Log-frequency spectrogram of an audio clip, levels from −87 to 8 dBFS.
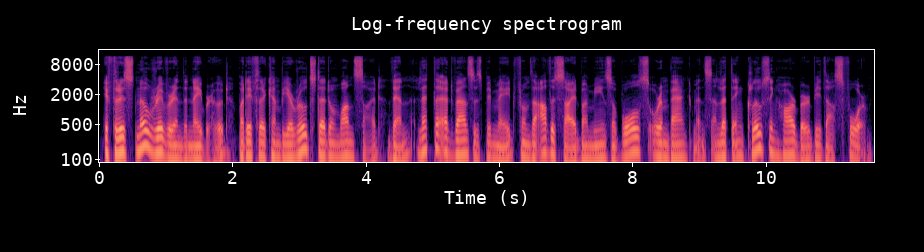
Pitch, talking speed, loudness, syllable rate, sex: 105 Hz, 215 wpm, -21 LUFS, 5.2 syllables/s, male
